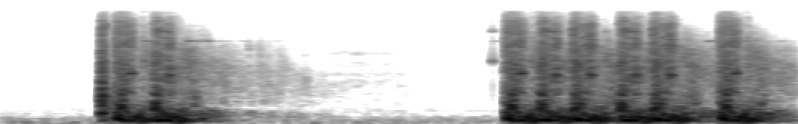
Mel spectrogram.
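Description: In the video game Badlanders, a DMR rifle fires two sharp, loud bursts of shots, each followed by a decaying tail, with a quiet gap between them.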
